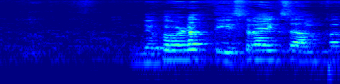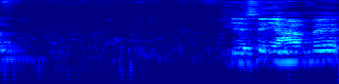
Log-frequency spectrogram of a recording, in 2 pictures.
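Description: A man speaks calmly and clearly nearby, as if explaining.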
